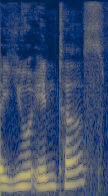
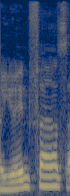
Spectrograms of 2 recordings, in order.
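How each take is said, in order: First: "Uintas" said with a hard T; unsure pronunciation. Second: "Uinfas" said with an F sound; alternative pronunciation. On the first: Reviewer naming the engines for viewers, unsure pronunciation. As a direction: try "Uintas" slowly, with a T sound. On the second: Reviewer second-guessing an engine's name, alternative pronunciation. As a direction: offer "Uinfas", F in place of the T. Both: Real, not acted. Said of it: "don't really know how that's properly pronounced".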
